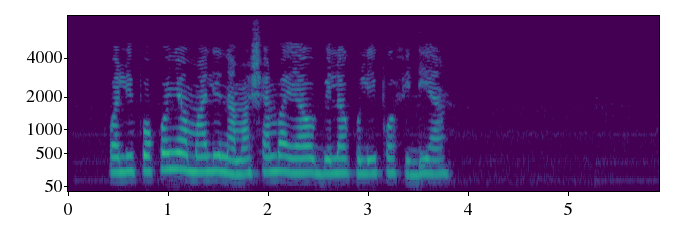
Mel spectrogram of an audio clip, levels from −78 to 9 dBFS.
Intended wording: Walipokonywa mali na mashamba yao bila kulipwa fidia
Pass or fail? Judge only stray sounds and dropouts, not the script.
pass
